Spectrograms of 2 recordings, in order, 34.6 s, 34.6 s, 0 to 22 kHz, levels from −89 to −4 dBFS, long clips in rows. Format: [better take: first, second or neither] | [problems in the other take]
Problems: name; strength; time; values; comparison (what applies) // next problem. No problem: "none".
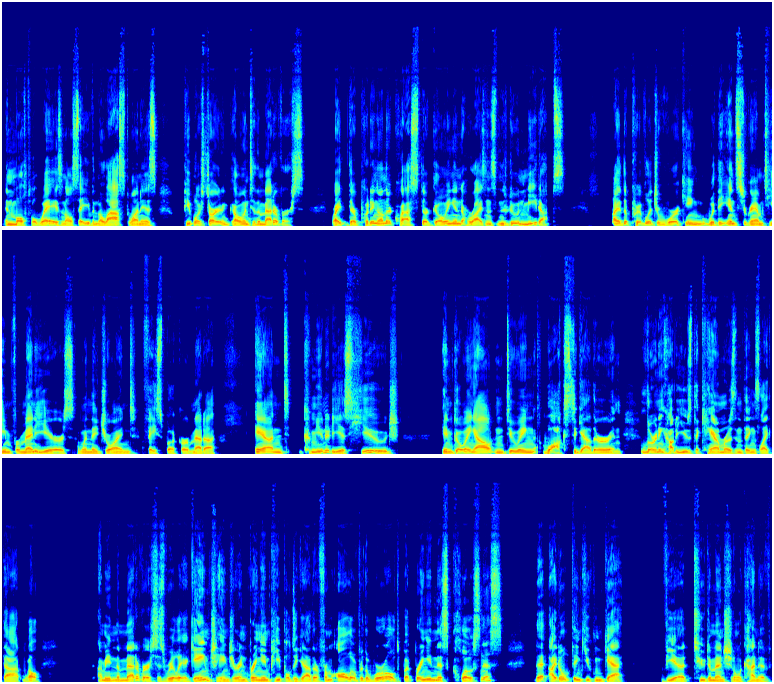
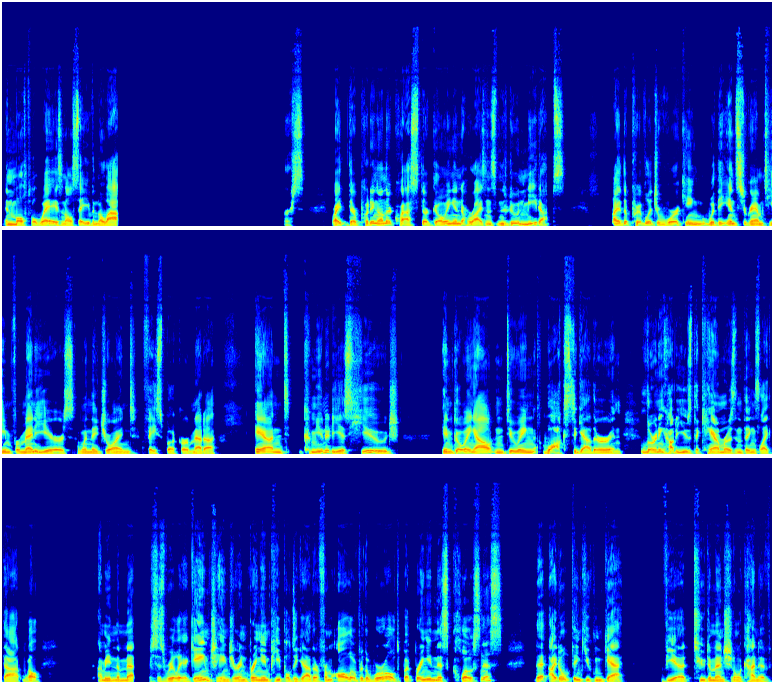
first | audio cutting out; at 1.5 s for 2.5 s and at 25 s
